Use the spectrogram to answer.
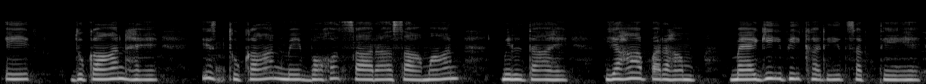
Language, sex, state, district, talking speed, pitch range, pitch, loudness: Hindi, female, Bihar, Saharsa, 125 wpm, 220-240 Hz, 230 Hz, -28 LUFS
